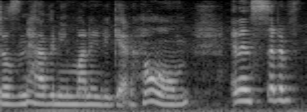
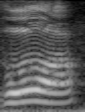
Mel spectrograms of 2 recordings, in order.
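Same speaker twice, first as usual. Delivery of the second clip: loud grossed-out ugh; disgusted ugh; 7 dB louder than usual. Real, not acted. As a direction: groan of disgust. Disgust at the book.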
